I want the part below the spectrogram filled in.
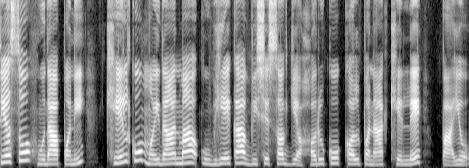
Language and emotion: Nepali, neutral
